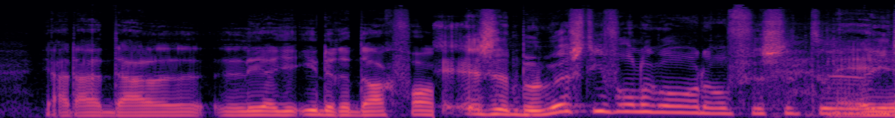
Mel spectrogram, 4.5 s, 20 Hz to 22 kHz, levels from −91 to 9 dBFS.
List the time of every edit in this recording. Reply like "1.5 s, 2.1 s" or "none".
2.2 s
